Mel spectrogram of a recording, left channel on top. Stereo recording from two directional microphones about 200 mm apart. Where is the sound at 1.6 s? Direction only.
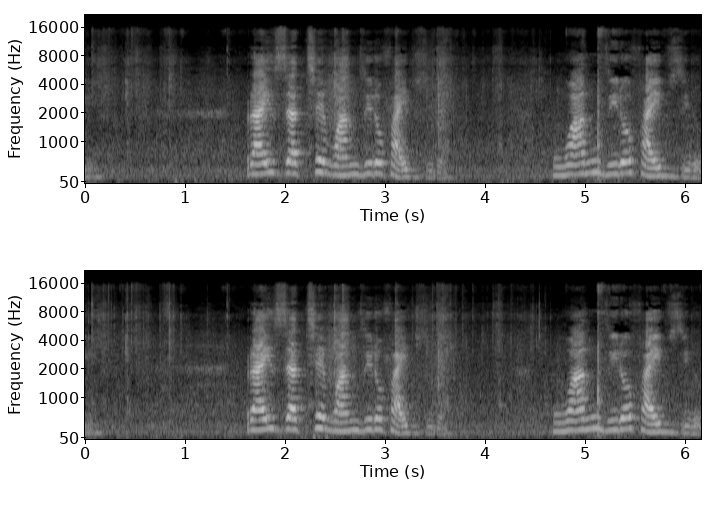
10° left (ahead or behind).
